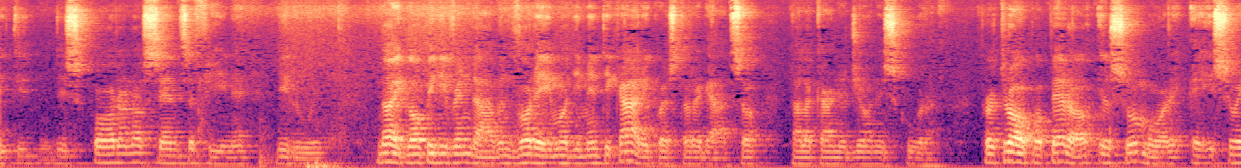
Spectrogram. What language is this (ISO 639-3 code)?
ita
